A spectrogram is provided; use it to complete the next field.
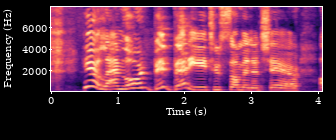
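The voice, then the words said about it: Put-on British English accent. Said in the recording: “he did adopt a sort of British English accent”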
